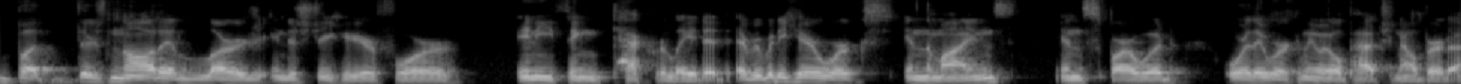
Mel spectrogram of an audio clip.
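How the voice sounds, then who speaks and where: A man with a plain, everyday voice and a Canadian accent, fairly low in pitch, at a moderate pace with fairly even intonation and very even loudness. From Canada. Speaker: entrepreneur and software developer. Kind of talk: podcast interview.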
